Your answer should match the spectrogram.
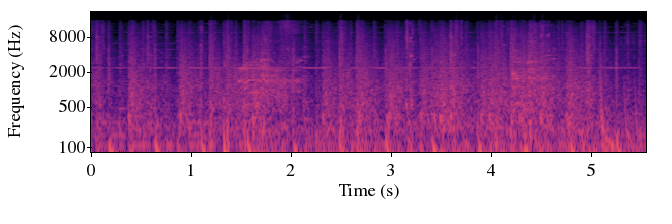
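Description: Gunfire crackles through a shootout in the video game The Precinct, dense rapid shots and bursts running steadily throughout under a busy, noisy mix.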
